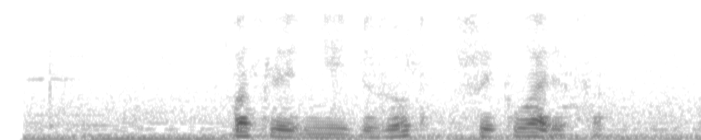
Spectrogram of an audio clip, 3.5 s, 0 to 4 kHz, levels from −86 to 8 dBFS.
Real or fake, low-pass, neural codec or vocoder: real; 3.6 kHz; none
